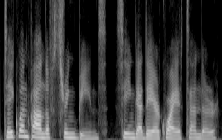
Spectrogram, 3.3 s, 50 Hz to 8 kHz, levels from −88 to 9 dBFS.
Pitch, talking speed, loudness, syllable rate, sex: 220 Hz, 215 wpm, -18 LUFS, 5.2 syllables/s, female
